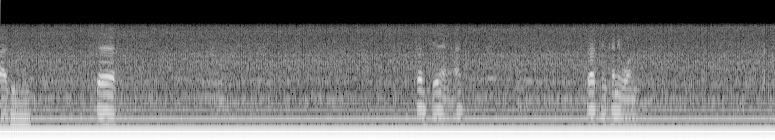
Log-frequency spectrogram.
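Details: Bees buzzing during a novice hive check at Summerwood Lane Allotments and Community Garden: a constant dense hum, with short snatches of people talking at the start, middle and end.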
